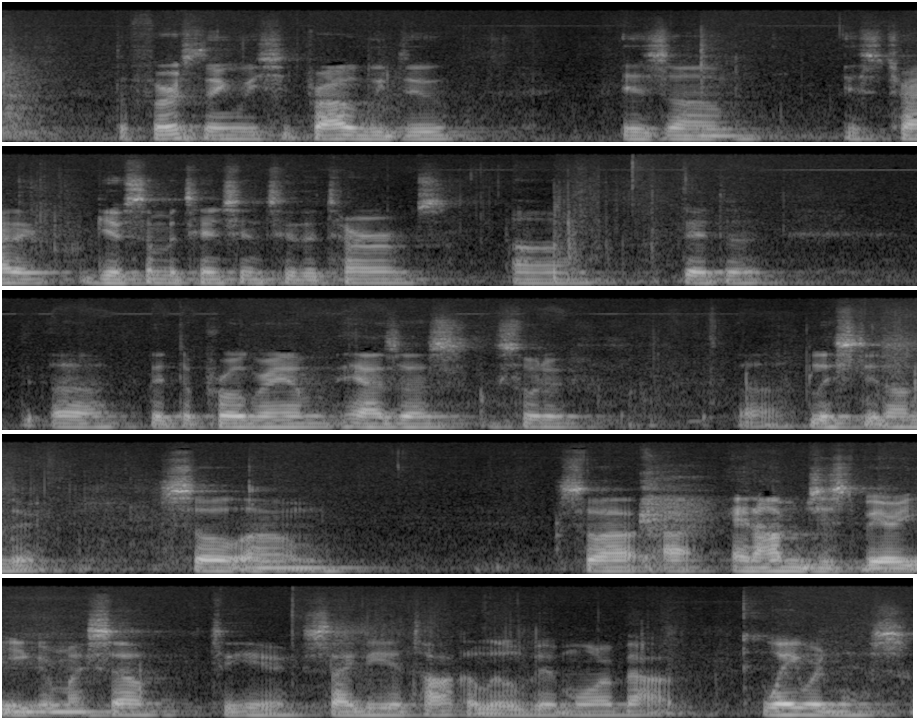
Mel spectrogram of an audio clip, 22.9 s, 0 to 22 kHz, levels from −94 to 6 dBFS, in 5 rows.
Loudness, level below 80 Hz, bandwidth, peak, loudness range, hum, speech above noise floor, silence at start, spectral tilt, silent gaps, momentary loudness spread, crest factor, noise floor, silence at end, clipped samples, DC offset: -30 LUFS; -66 dBFS; 17 kHz; -10 dBFS; 6 LU; none; 26 dB; 0 s; -4.5 dB/octave; none; 18 LU; 22 dB; -57 dBFS; 0 s; under 0.1%; under 0.1%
